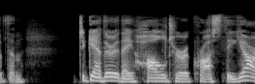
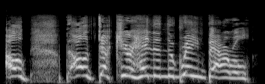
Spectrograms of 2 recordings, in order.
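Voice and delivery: put-on high, louder furious child; high, louder enraged boy; maddened yell; 4 dB louder than usual. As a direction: stammer out a mad threat. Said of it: "yelled the maddened Gerald".

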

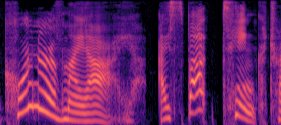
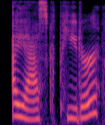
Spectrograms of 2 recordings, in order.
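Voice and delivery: ordinary delivery

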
